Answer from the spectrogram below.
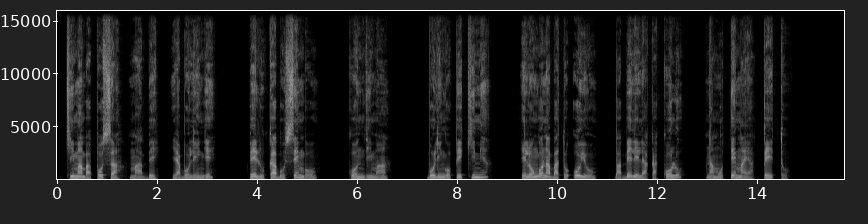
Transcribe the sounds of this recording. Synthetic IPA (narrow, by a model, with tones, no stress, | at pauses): ki˦ma˦ba˨po˦sa˦ | ma˨be˦ | ja˨bo˨le˨ŋɡe˦ | pe˦lu˨ka˦bo˨se˦mbo˨ | ko˨ndi˨ma˨ | bo˨li˨ŋɡo˨pe˦ki˦mja˦ | e˨lɔ˨ŋɡɔ˦na˨ba˨to˨o˦jo˦ | ba˨be˦le˨la˨ka˨ko˦lo˦ | na˨mo˨te˦ma˨ja˨pe˦to˨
